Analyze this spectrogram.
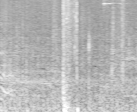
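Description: A suppressed rifle fires a single sharp shot.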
